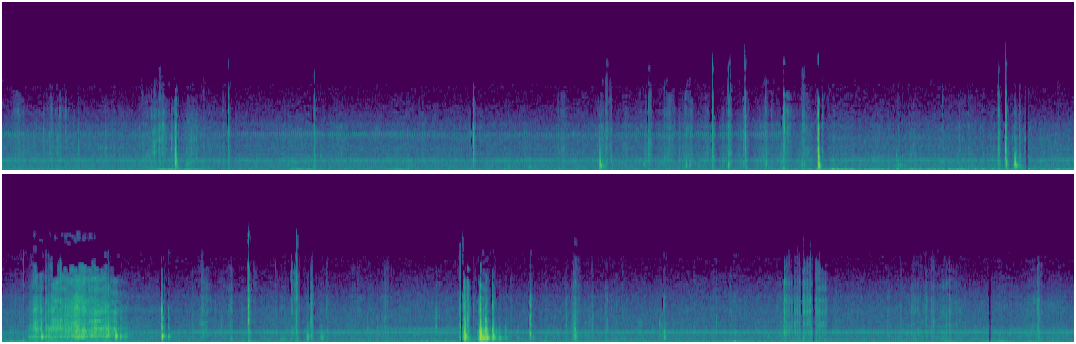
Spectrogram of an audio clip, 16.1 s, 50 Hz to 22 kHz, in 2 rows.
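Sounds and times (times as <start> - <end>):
small clicks: 4.5 - 6.2
knife scraping fish: 8.3 - 9.0.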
